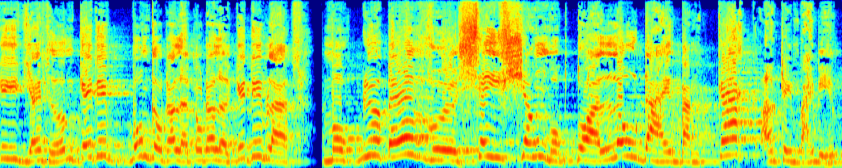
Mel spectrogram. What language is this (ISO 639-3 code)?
vie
